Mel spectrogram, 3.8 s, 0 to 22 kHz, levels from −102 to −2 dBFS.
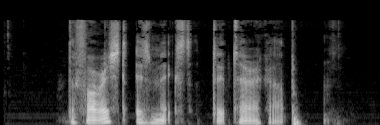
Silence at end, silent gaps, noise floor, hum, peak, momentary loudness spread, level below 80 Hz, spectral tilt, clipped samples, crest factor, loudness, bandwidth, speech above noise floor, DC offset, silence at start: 0.8 s; none; -79 dBFS; none; -6 dBFS; 14 LU; -42 dBFS; -5 dB/octave; under 0.1%; 22 dB; -28 LUFS; 11.5 kHz; 52 dB; under 0.1%; 0.7 s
